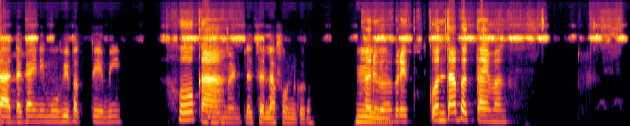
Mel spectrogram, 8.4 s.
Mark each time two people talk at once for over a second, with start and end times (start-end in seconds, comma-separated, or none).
none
